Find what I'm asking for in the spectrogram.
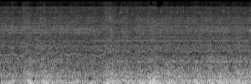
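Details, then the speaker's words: Suburban at idle after the spark plugs and wires were checked: lumpy, uneven idle with irregular thumps and a wavering pulse, motor shaking. Still misfiring and running rough; cause not pinned down. "Well, as you can hear, it's definitely fixed. No, not even a little bit. Look how rough this thing is. Look at that motor shaking."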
